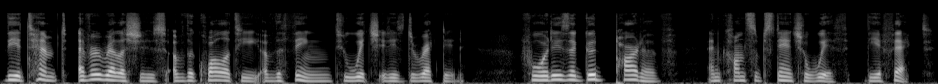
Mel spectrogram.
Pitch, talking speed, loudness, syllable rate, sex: 170 Hz, 175 wpm, -21 LUFS, 4.8 syllables/s, female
